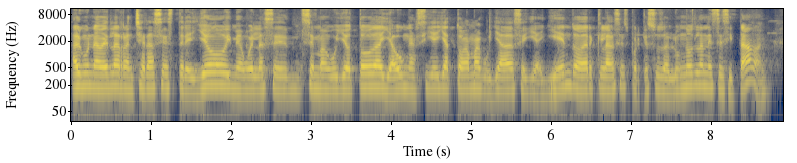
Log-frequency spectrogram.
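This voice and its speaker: The speaker has a coastal Ecuadorian accent. Delivery is fairly quick, with fairly even intonation. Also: woman, fairly low pitch for a woman. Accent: Esmeraldas coastal Ecuadorian. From Ecuador, Esmeraldas. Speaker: artist and anti-racist activist. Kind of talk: interview conversation.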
